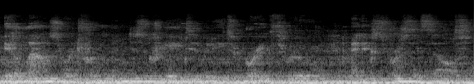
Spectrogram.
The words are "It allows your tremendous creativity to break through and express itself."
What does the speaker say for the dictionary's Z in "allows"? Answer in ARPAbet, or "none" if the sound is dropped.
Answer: Z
